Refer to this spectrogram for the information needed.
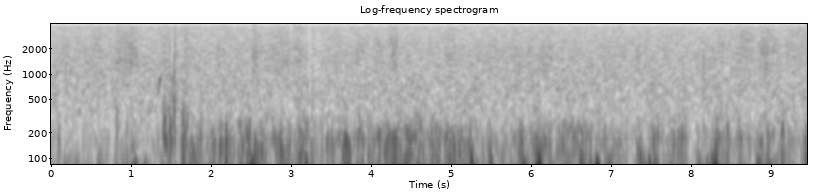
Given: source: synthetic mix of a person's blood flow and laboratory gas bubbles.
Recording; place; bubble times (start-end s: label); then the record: Doppler ultrasound of blood flow; subclavian vein
1.33-1.78 s: bubbles
From the record:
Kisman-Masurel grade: 211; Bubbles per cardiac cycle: several, 3 to 8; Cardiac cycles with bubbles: 1 to 10%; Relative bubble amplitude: barely perceptible (0.100 to 0.250); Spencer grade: 1 (occasional bubble signal discernible with the cardiac motion signal, with majority of cardiac periods free of bubbles); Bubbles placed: anywhere in the cardiac cycle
